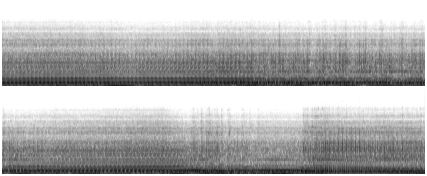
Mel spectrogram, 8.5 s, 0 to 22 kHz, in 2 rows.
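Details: Nissan Kouki VH45DE V8 idling with a lumpy, uneven beat and occasional stumble in the exhaust note; engine misfire, one cylinder dropping out.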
